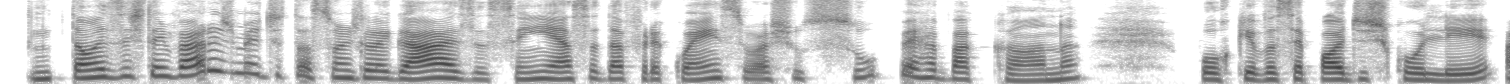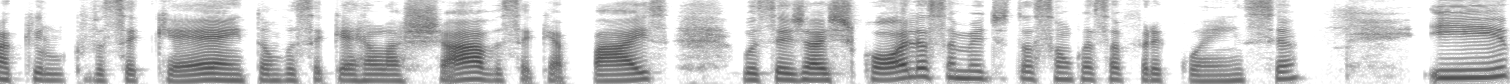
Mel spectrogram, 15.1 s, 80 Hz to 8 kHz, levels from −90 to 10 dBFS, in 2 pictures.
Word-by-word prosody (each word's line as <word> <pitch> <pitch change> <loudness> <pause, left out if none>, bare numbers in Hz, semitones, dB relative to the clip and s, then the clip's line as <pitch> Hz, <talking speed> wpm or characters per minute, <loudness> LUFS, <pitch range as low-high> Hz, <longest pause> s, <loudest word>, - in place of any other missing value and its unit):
então, 215 +3 +2
existem 270 +3 -1
várias 370 +10 +4
meditações 260 -9 -4
legais 215 -1 +6
assim. 195 +3 -2
Essa 200 +2 +1
da 200 -1 +2
frequência 200 +3 -3
eu - - -4
acho 215 +2 -5
super 250 +3 -4
bacana, 195 -1 -3 0.6
porque 190 +1 -1
você 190 +2 0
pode 190 0 +4
escolher 180 0 0
aquilo 185 -2 -4
que 170 - -24
você 165 -1 -4
quer. 165 +3 +2
Então, 165 0 -7
você 170 -1 -7
quer 170 -1 -3
relaxar, 165 +3 +4
você 170 0 -6
quer - - -7
paz, 165 +5 +3 0.3
você 180 0 -2
já 180 0 +4
escolhe 190 +6 +3
essa 240 -2 -2
meditação 205 -3 -5
com 190 - -8
essa 185 0 -5
frequência. 170 +3 -7 0.7
E 240 +4 +1
195 Hz, 145 wpm, -25 LUFS, 175-225 Hz, 0.7 s, legais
